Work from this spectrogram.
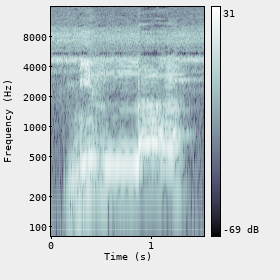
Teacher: untuk yang mil tidak boleh terlalu lama ya. Milla cukup 1 harokat saja.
